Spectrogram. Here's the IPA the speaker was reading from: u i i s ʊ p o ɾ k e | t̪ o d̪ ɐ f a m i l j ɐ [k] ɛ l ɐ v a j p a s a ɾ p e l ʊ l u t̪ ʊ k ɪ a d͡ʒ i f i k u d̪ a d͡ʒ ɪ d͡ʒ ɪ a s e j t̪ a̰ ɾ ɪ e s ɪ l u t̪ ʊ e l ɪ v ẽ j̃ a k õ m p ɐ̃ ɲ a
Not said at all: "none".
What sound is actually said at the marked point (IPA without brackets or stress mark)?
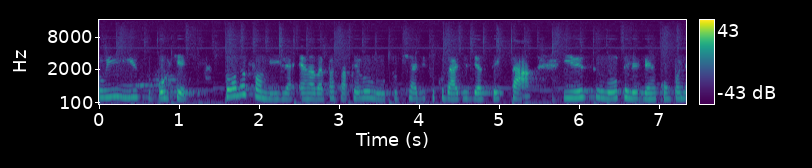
ʔ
